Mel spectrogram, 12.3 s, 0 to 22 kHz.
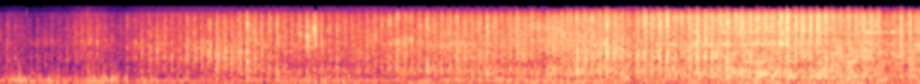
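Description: Southern Pacific 4449, a streamlined 4-8-4 steam locomotive, and its passenger train approach and pass, growing steadily louder. The wheels clatter densely on the rails as the engine and then the cars go by.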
